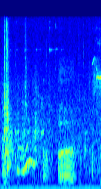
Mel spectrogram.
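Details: Chloe, a White German Shepherd, talking to her owner in the morning: a short whiny vocalisation that bends up and down in pitch, followed by a brief harmonic moan, with a voice nearby.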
